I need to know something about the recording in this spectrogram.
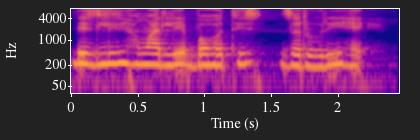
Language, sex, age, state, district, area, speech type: Urdu, male, 30-45, Telangana, Hyderabad, urban, spontaneous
